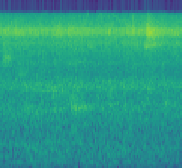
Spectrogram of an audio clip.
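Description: Steady background noise of a large indoor space with faint, distant voices; no distinct impacts.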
